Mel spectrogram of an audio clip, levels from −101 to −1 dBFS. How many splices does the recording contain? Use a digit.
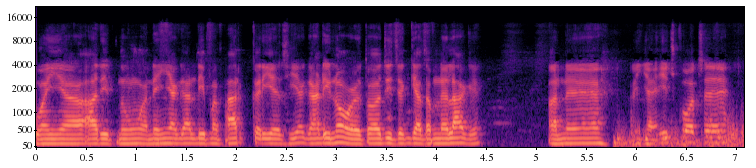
0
